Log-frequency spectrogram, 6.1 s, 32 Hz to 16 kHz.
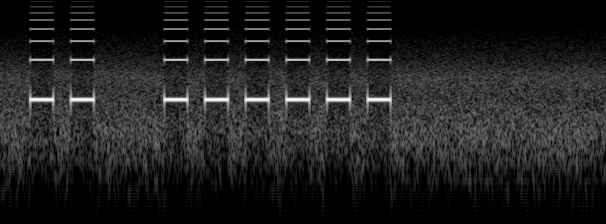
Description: Beep code, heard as beeps from a small speaker, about 1010 Hz. 2-6.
